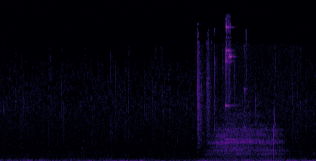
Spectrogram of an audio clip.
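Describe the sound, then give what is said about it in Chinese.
Steady rain falls throughout with a deep, rumbling undertone, growing brighter and more hissing partway through as the downpour seems to pick up. No voices, just continuous weather noise. “今天下雨，就稍微热一点吧。”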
